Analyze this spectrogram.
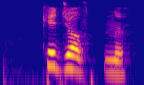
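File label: "кедзовтны", Komi, female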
